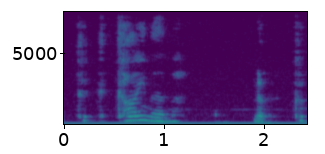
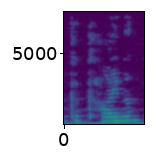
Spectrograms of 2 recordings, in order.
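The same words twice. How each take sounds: First: Put-on soft, stammering young boy; nervous stammer. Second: Soft, unsure stammered question; nervous stammer. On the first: Young Kynan nervously stammering out his own name. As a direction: stumble over the name, nervous. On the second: Acted. Young Kynan asking his own name nervously. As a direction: trip on the name, a little scared. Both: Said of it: "sound young and slightly nervous".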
